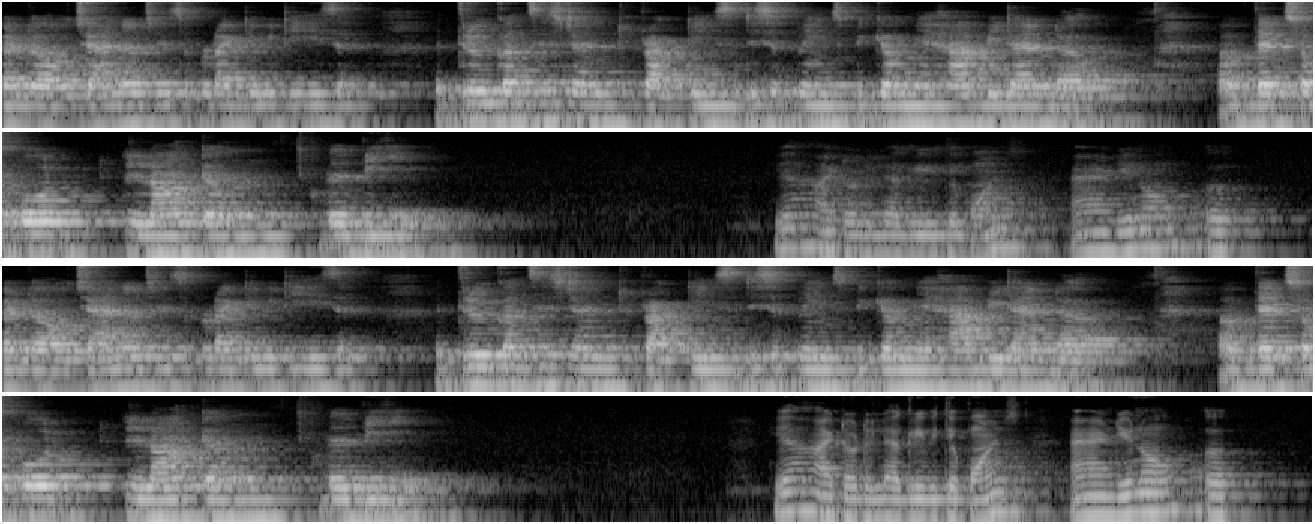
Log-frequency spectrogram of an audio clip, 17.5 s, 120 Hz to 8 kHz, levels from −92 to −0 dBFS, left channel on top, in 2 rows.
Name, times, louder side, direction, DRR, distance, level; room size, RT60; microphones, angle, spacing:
voice 1, 0.0-2.3 2.9-7.3 7.7-9.1 9.5-10.6 10.8-11.6, equal, 25° left, -1 dB, 1.4 m, -28 dB
voice 2, 13.9-15.5 15.9-16.9, right 5 dB, 70° right, 10 dB, 0.4 m, -33 dB
7.5 x 4.3 x 4.8 m, 1.2 s
head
